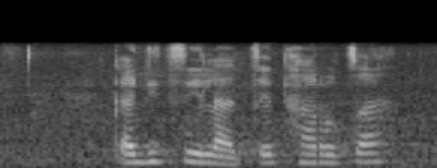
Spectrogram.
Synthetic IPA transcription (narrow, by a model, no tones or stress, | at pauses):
kʼadit͡sɪlat͡setʰarʊt͡sa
